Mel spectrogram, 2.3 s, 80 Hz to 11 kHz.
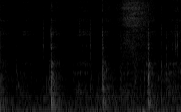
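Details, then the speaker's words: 2002 Honda CRF450R, bought non-running, engine turned over by hand: slow evenly spaced ticks; cam and valves move, owner suspects something behind the clutch, cause unknown. "You can see the cam for sure. But I hear something kind of behind the clutch, I think. I don't know."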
